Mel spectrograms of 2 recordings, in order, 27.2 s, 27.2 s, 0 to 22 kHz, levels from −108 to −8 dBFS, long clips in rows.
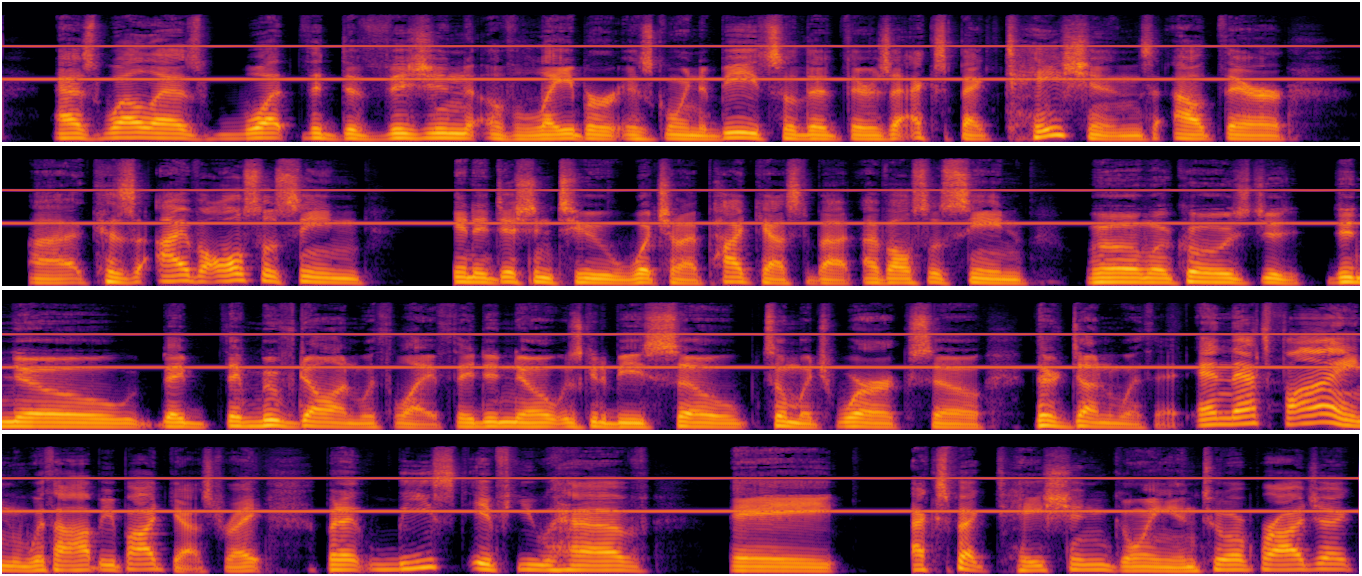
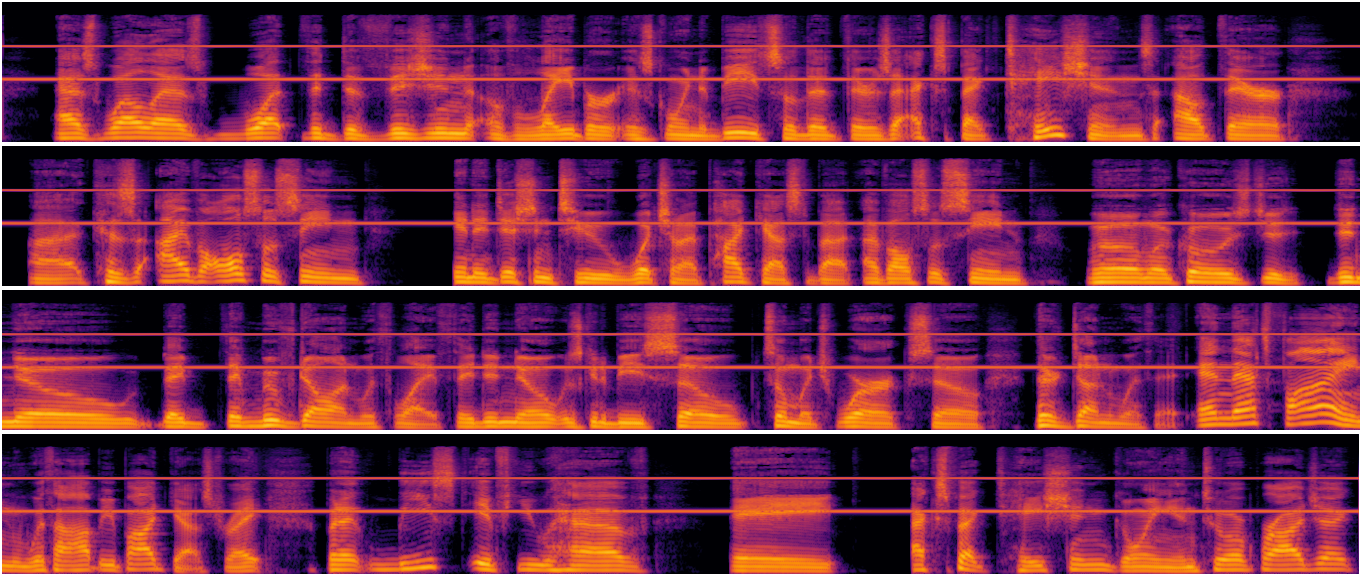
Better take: neither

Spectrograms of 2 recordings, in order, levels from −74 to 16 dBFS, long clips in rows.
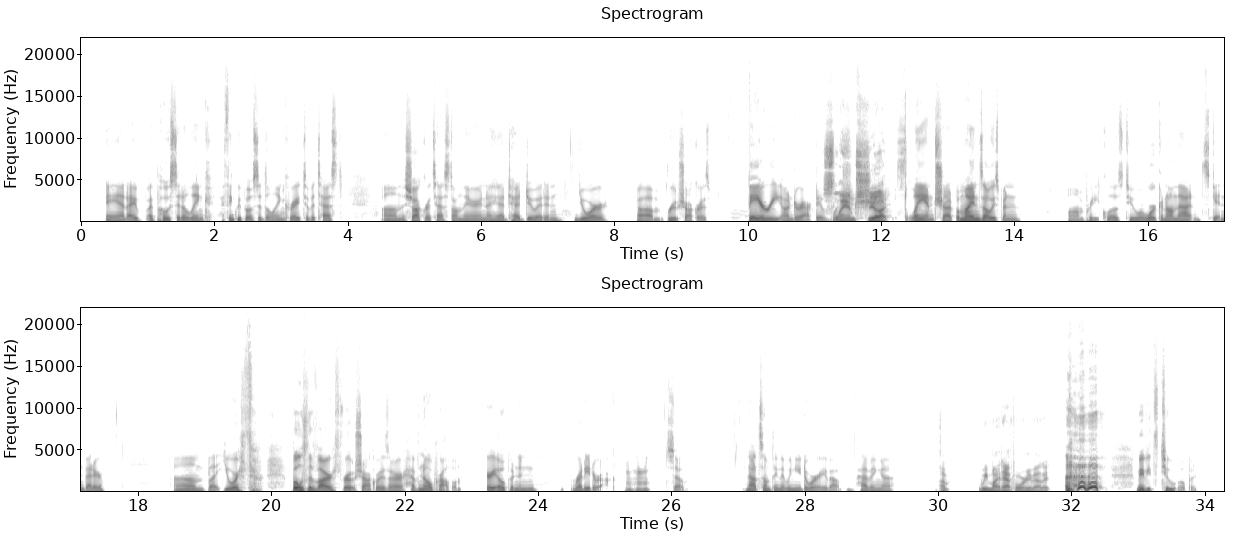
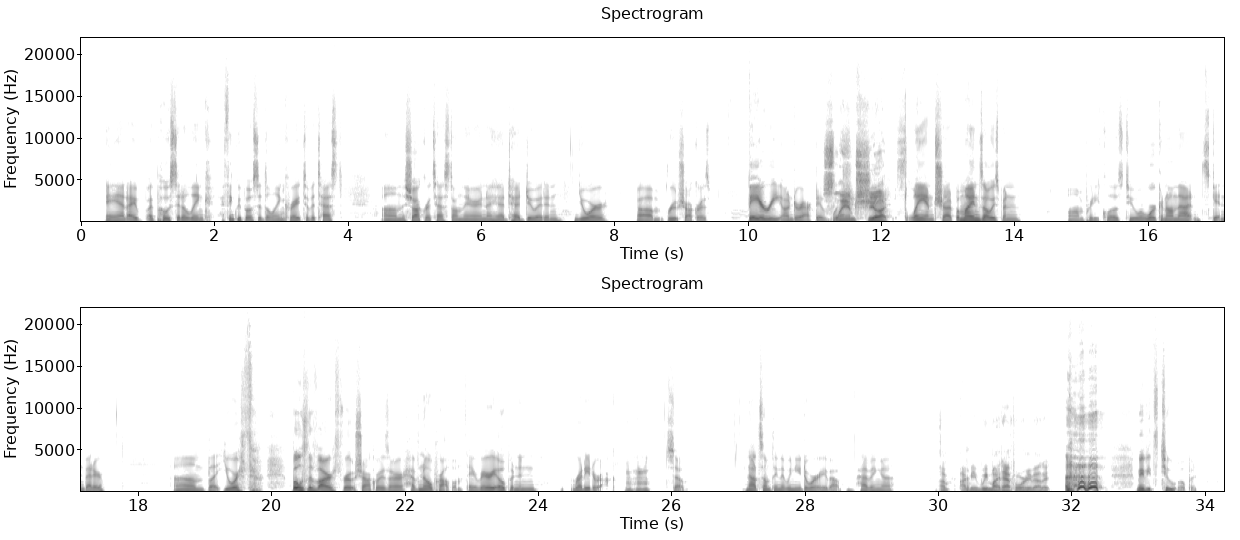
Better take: second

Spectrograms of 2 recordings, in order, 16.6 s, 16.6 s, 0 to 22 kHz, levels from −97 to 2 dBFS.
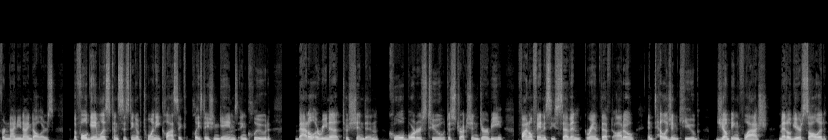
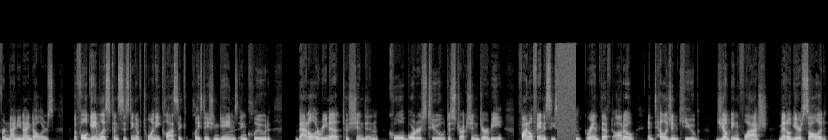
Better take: first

